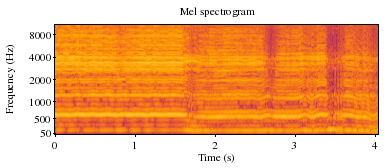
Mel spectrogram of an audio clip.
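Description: A man's voice chanting into a microphone in long, drawn-out held notes with small ornamental wavers, stepping down to a slightly lower note about a second and a half in.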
